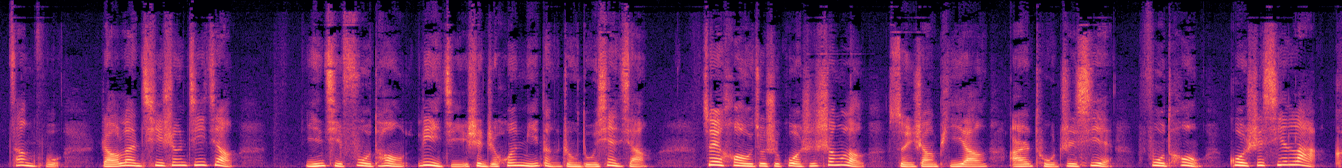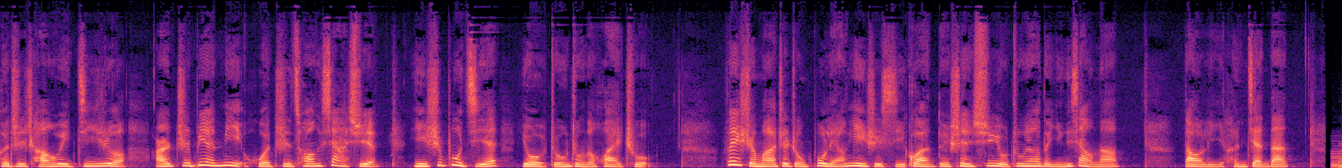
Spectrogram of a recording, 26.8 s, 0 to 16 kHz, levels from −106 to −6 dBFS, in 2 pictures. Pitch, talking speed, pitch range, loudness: 215 Hz, 215 characters per minute, 190-245 Hz, -20 LUFS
